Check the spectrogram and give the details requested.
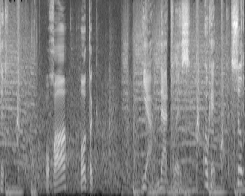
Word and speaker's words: Ukhaa Khudag: More specific, near the Ukhaa Khudag coal mine. Sorry, I just slaughtered that pronunciation. Maybe best to have a native pronounce it. Ukhaa Khudag.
